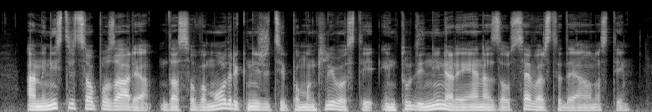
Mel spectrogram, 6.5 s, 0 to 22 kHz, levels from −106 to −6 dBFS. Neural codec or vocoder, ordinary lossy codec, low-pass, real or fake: none; none; 14.4 kHz; real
